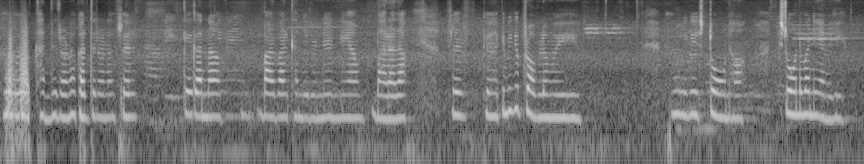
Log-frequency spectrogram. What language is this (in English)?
Dogri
